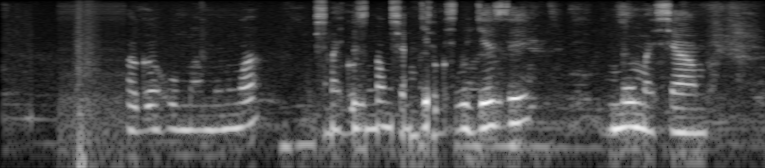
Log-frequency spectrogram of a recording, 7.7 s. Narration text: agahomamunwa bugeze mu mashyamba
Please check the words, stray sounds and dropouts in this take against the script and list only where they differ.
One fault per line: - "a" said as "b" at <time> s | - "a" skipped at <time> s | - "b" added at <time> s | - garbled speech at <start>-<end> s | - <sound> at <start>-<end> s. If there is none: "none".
- whoosh at 0.7-1.0 s
- garbled speech at 3.1-4.6 s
